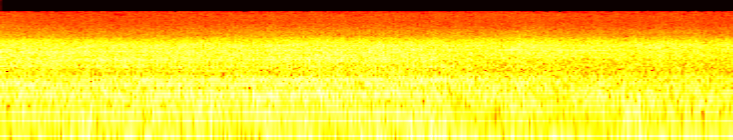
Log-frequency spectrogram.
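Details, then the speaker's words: Yamaha NMAX automatic scooter: coarse, raspy, croaky drone from exhaust and CVT at steady speed, a normal characteristic roughness that oil cannot smooth out. "Juga ada beberapa bagian yang ya memang ciri suaranya kasar, yang nggak bisa diperhalus oleh oli. Kayak suara ini NMAX ini, suara kroak ini nggak iso."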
